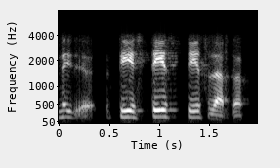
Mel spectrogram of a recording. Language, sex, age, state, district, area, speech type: Urdu, male, 18-30, Delhi, Central Delhi, urban, conversation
